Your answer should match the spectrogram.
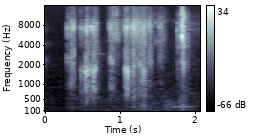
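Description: Handling noise on the lectern microphone: about five short crackling, rustling scrapes as hands work at the microphone and lectern.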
